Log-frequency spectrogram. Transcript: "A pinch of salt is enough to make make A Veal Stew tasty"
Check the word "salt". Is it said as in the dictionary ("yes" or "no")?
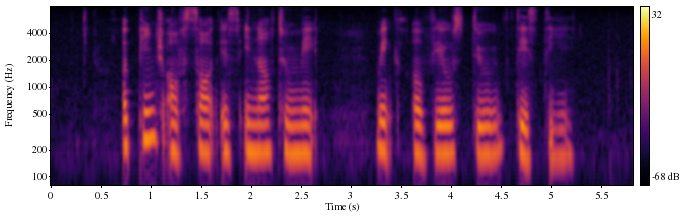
no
